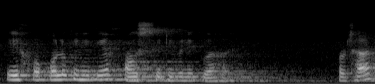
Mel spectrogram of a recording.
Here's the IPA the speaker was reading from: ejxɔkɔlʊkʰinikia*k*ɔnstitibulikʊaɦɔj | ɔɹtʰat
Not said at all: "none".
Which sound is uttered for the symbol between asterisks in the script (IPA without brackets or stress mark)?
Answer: x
